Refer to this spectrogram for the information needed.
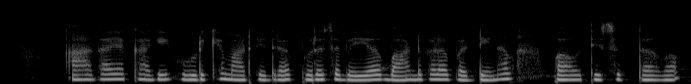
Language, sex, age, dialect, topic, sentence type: Kannada, female, 18-24, Dharwad Kannada, banking, statement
